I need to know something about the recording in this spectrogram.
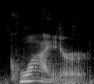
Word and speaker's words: choir: Обратите внимание на произношение супер крутого и занимательного слова хор, choir. Don't underneath my choir robe. Кто бы мог подумать, что его написание так сильно отличается от произношения.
